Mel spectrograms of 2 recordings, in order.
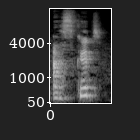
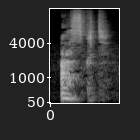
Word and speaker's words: asked: few of Spanish speakers or Spanish students say ask it it's not ask it asked asked reach reached work worked and again many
